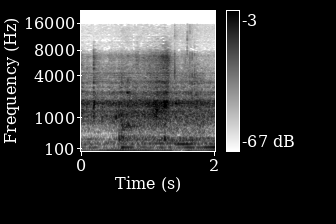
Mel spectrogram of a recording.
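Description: Faint film soundtrack heard through a laptop's speakers: a low, steady boat-engine drone with a light hiss of sea, which grows a little stronger about half a second in.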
